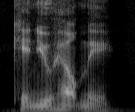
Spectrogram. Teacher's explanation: Dropping the pitch completely and abruptly. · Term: overfalling mistake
